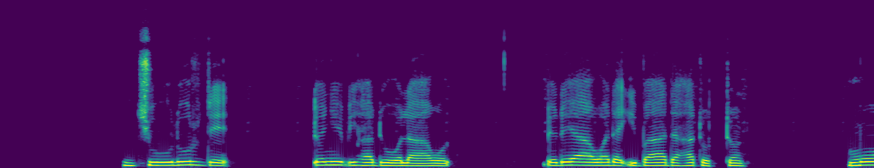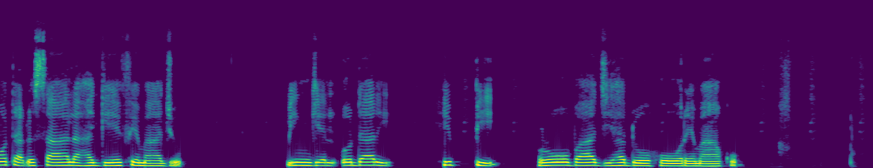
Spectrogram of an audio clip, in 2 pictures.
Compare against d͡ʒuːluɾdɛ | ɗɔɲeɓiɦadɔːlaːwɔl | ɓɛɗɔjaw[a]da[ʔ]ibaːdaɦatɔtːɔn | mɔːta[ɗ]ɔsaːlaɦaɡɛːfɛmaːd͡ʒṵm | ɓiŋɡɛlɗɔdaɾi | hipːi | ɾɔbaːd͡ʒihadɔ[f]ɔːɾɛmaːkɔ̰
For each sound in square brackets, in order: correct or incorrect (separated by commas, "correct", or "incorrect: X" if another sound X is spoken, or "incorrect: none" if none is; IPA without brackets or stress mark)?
correct, correct, correct, incorrect: h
